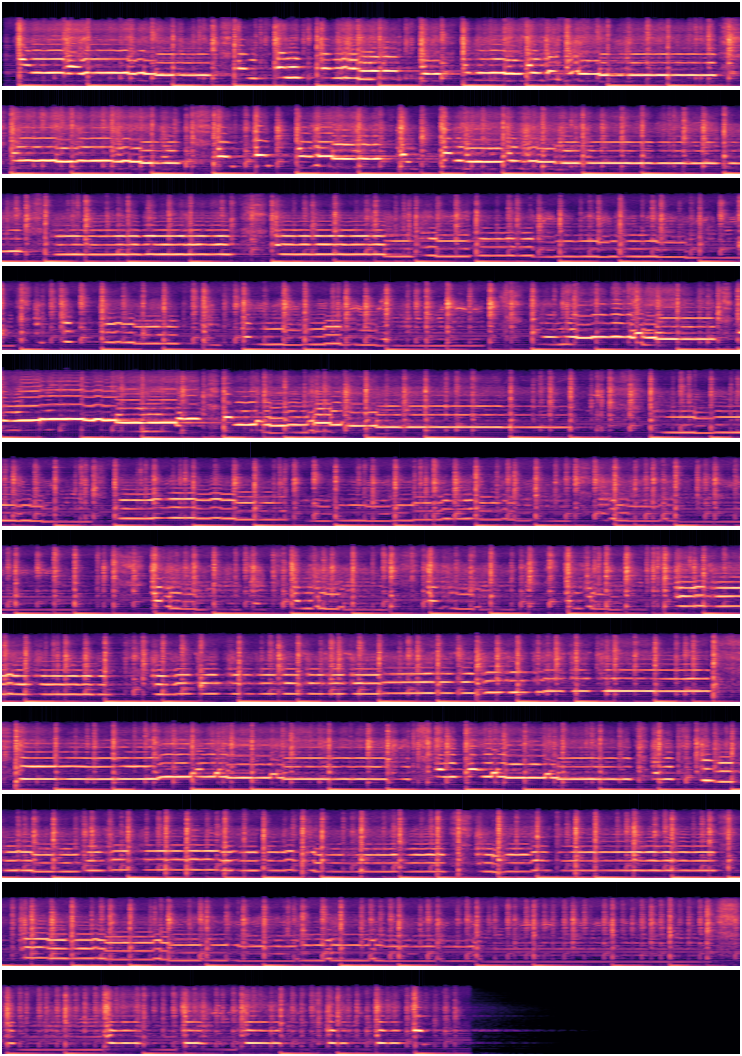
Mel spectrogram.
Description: flauta travesera y darbuka   frula
flauta tradicional balcánica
